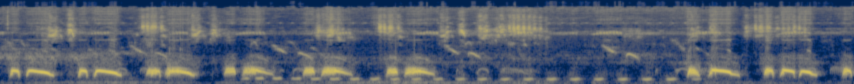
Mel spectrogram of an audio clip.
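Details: Spotted dove calls used to lure birds into traps: repeated loud coo phrases with a falling final note, while a quick steady train of short low notes runs underneath through the middle, and faint high bird calls sound.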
